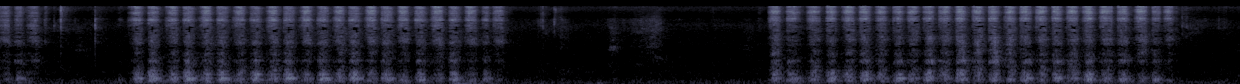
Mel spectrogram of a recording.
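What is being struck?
Wooden colored pencil on a paper sheet.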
